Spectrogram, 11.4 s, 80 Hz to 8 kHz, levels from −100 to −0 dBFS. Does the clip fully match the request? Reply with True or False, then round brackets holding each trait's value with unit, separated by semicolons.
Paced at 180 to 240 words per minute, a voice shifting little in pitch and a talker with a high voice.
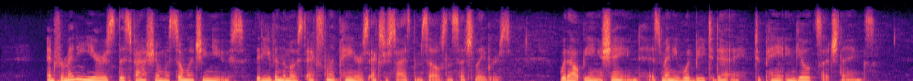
True (195 wpm; 2.1 semitones; 230 Hz)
